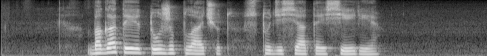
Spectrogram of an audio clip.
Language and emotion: Russian, neutral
